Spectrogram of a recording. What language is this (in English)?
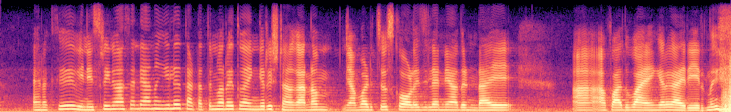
Malayalam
